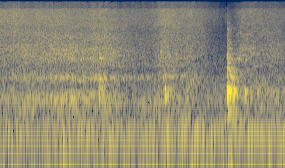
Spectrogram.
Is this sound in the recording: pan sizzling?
yes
